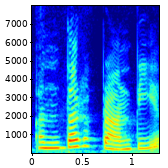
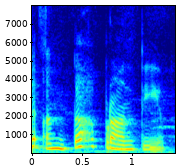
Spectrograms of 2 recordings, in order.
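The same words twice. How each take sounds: First: अंतरप्रांतीय with a full र after अंत; wrong form. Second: अंतःप्रांतीय said slowly and softer, with the breathy ः; अंतःप्रांतीय with a visarga breath after अंत; correct form. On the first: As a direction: read out अंतरप्रांतीय as the mistake. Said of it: "अंतरप्रांतीय में हम क्या लिखेंगे". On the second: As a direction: give the right form अंतःप्रांतीय gently. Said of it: "हम क्या लिखेंगे". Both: Shown as a demonstration.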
